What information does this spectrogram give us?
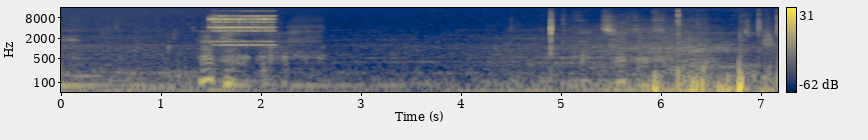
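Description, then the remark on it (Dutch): A mobile phone that had not been switched off rings in one short, bright electronic burst of stacked tones. Quiet murmuring follows, then clicks and rustling handling noise. “Ja, is jouw telefoon. Heb ik hem toch weer niet uitgezet.”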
